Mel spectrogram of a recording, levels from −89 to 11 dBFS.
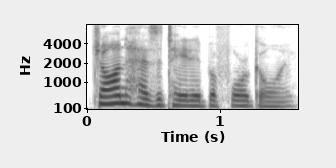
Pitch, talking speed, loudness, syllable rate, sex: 195 Hz, 150 wpm, -20 LUFS, 6.0 syllables/s, female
